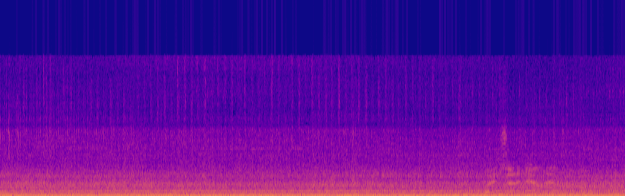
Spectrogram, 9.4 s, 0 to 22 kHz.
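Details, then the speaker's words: 1995 Libby MEP-804A 15 kW military generator, 4-cylinder liquid-cooled Isuzu diesel governed at 1800 rpm, 2010 rebuild, 688 hours, started cold: steady, even drone with clean unwavering hum, no knocks or misses; runs healthy. "as you can hear it runs great no unusual noises whatsoever no leaks"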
